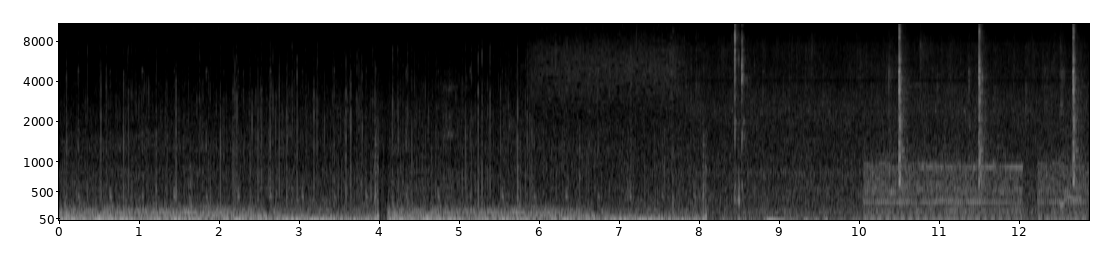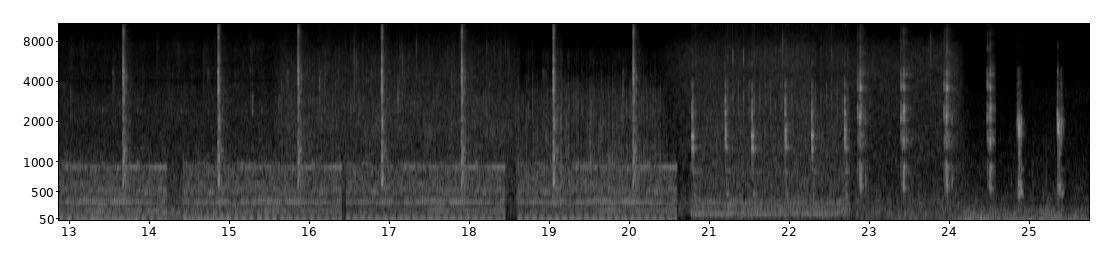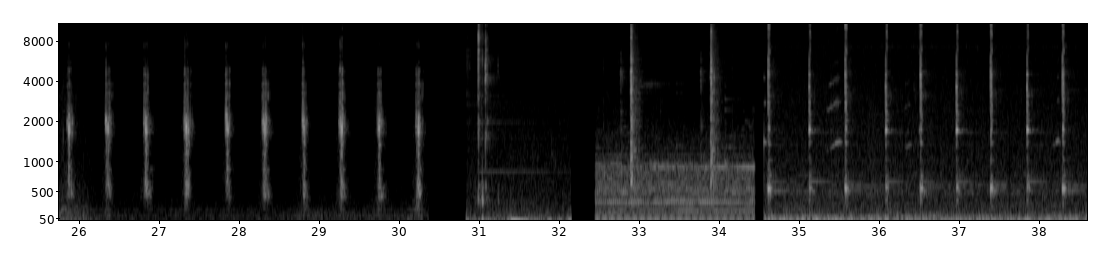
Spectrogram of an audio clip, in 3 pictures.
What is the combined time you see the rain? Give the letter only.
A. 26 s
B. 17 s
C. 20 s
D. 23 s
A.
